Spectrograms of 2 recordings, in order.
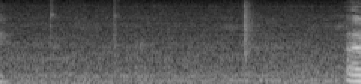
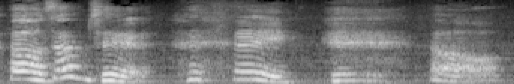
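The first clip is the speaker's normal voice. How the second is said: ordinary delivery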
